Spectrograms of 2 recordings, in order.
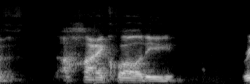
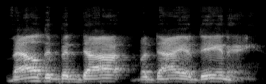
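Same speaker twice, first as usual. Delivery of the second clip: put-on, very slow, high-pitched good-ol'-boy drawl; 5 semitones higher than usual. Explaining how hard a prosecco name is to say, the speaker demonstrates it in good old boy accent. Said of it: "as just a good old boy".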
